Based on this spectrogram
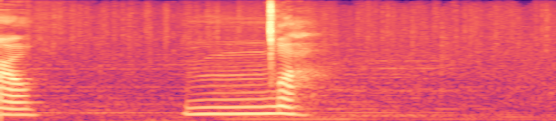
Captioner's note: kiss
